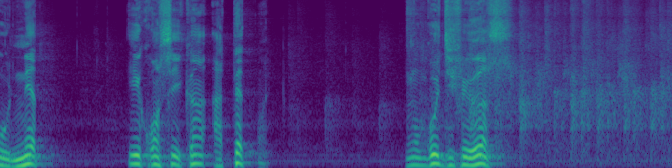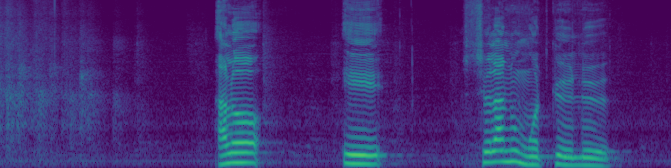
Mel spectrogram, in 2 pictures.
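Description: An elderly man speaks emphatically into a microphone in a reverberant room.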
